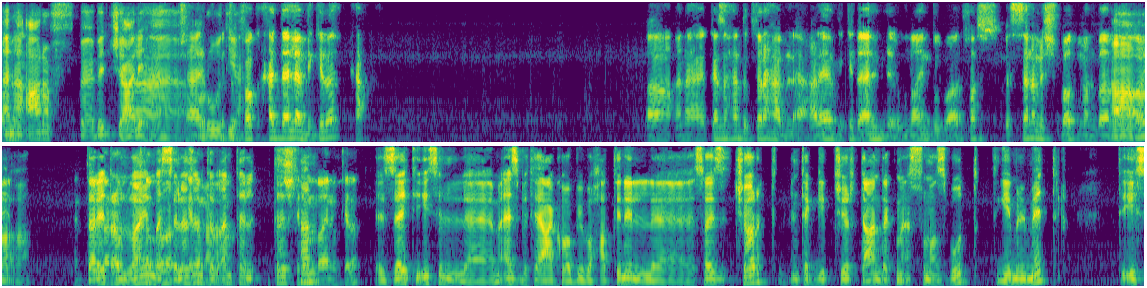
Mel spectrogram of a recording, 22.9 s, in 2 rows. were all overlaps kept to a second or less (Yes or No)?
No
